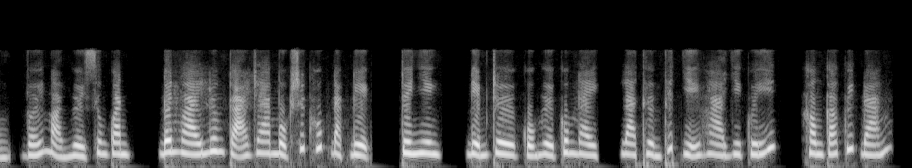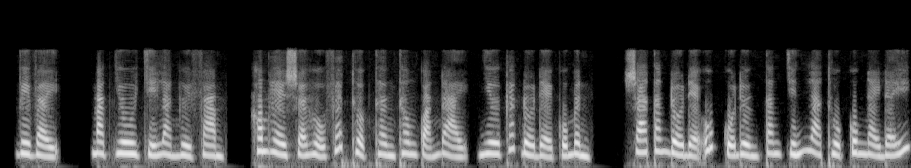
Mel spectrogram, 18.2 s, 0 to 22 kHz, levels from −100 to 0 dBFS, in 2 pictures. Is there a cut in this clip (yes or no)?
yes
